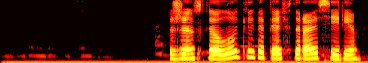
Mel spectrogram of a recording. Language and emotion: Russian, neutral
